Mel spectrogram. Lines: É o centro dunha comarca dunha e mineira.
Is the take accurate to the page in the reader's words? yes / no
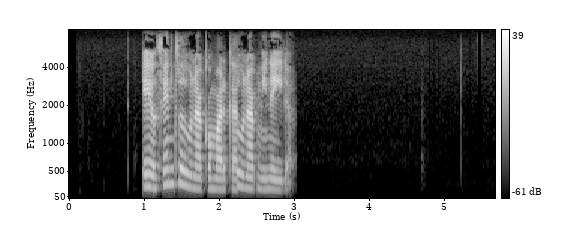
yes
